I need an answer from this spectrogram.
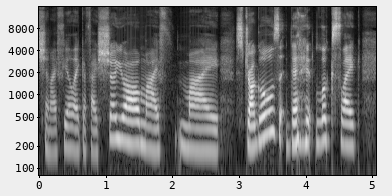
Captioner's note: laughs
